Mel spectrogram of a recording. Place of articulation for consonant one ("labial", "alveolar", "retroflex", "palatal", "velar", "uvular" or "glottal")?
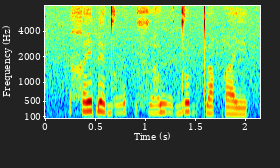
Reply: uvular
